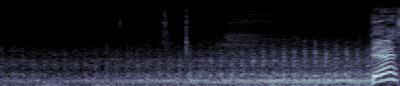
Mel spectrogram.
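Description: A steady low mechanical hum that grows gradually louder; a man's voice starts near the end.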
